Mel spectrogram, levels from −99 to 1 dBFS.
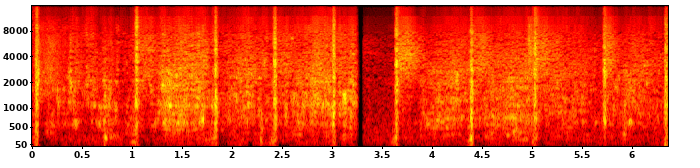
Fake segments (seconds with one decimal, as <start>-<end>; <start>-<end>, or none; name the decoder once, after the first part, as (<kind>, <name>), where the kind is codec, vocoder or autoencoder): none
